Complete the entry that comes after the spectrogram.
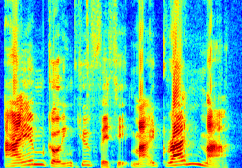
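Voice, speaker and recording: A man acts out a young girl pig from a children's storybook. The voice is pitched very high, bright with excitement and proud, with emphatic, childlike exclamations. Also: unhurried, exaggerated voice. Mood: theatrical.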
